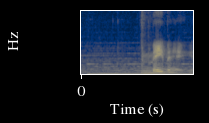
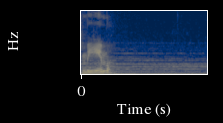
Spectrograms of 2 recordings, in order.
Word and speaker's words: meme: Maymay, huh? That's not how you pronounce meme.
